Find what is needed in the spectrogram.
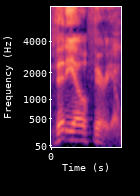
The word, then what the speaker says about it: Vireo: Everybody down in Bloomington, just, how do you say the word again? It's Vireo? – Vireo Health. – It is Vireo. Yeah, I wanted to make sure. V-I-R-I-O, right? – V-I-R-E-O. – V-I-R-E-O.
